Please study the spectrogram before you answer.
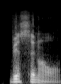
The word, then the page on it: vicinal: American English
